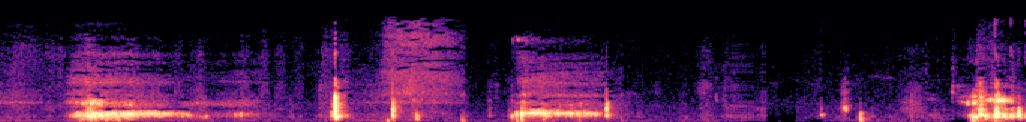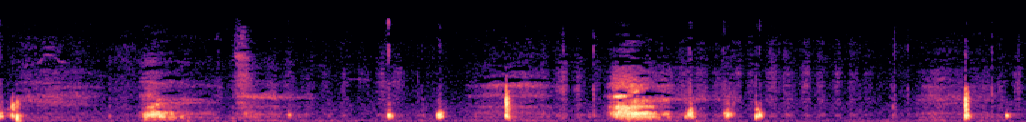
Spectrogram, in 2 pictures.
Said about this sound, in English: It's good exercise, you know? You hear me? I'm out of breath.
